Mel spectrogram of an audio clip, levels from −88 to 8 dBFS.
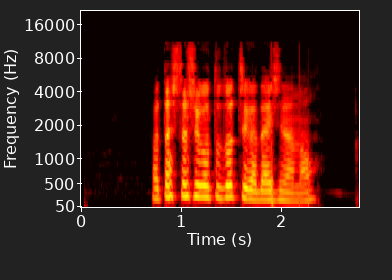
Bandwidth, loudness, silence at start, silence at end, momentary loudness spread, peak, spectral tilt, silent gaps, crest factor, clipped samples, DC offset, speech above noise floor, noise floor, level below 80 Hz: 11.5 kHz; -24 LUFS; 0.7 s; 0.45 s; 12 LU; -6 dBFS; -4 dB/octave; none; 20 dB; under 0.1%; under 0.1%; 57 dB; -80 dBFS; -60 dBFS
